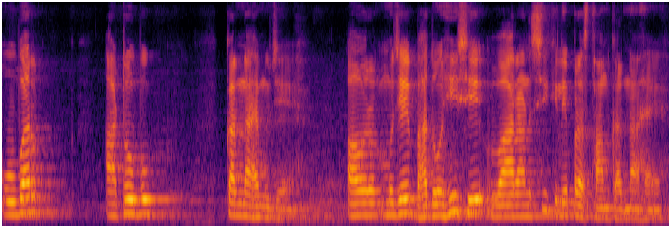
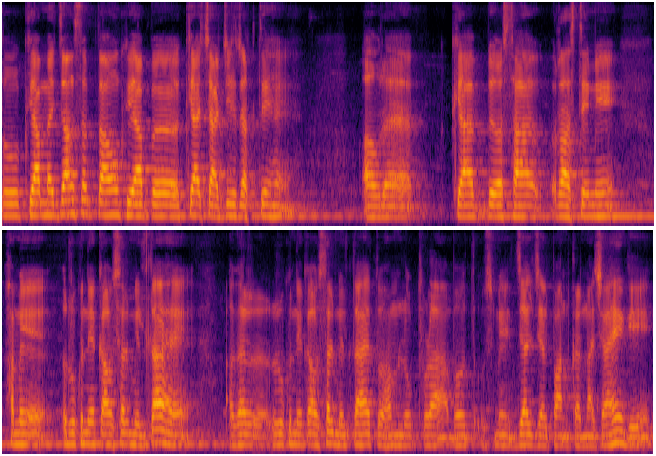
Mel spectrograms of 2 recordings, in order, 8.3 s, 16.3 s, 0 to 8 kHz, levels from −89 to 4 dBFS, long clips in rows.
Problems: constant background noise, background conversations at intervals, echo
